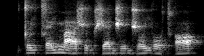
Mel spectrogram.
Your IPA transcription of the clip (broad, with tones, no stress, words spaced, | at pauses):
tɯ˨˥j t͡sɛ˨˥jma˧˩˧ ʃɯ˨˥bʃɛ˨˥d͡ʒi˨˥ d͡ʒo˨˥jo˧˩˧t͡sʼɒ˨˥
